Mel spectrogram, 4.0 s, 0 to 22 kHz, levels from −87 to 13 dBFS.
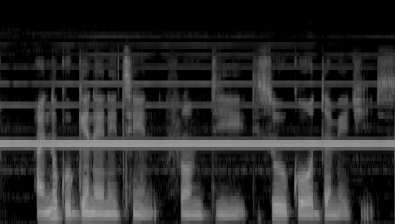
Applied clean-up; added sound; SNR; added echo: none; Wind instrument, woodwind instrument; -4 dB; none.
